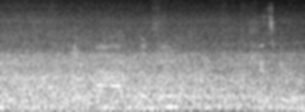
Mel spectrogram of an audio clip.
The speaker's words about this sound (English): There's a lot of background noise because that was a tractor.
